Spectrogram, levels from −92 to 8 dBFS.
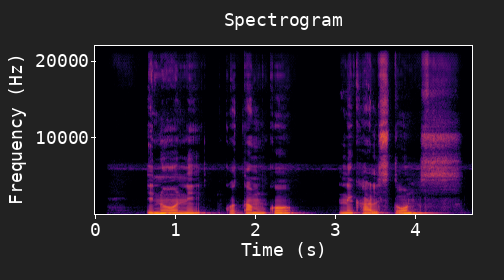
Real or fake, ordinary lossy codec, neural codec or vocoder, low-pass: fake; none; vocoder, 44.1 kHz, 128 mel bands every 512 samples, BigVGAN v2; none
